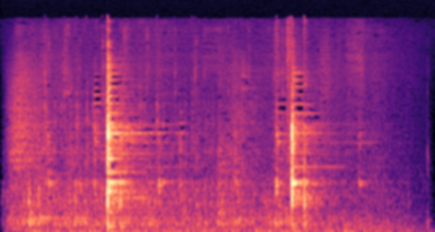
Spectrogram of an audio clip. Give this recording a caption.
Sound of periodicals machinery in library.
Recorded at the comunication campus of the UPF, Barcelona, Spain; in library's basement, in periodicals room.
campus-upf, perdiodical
